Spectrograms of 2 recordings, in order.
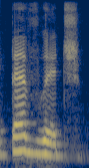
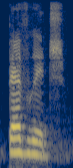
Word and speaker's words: beverage: beverage would you like my word looks like it should have three bear village by village but I shortened this really tightly and I say beverage beverage remember that beverage is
